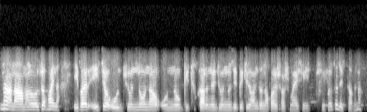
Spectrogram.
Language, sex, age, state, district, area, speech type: Bengali, female, 30-45, West Bengal, Purba Bardhaman, rural, conversation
